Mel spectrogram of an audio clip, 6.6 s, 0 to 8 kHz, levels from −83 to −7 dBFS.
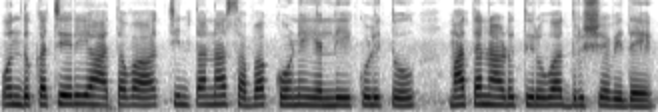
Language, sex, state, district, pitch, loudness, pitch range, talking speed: Kannada, female, Karnataka, Bangalore, 210 Hz, -16 LUFS, 200-220 Hz, 80 wpm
